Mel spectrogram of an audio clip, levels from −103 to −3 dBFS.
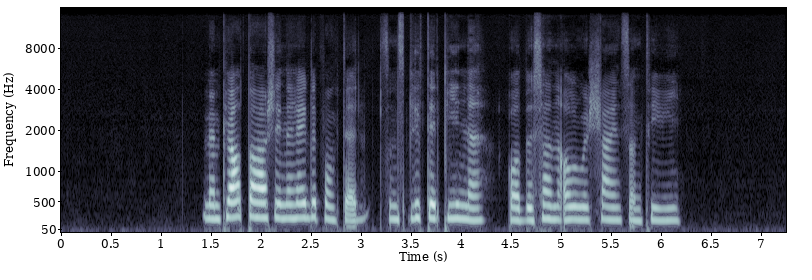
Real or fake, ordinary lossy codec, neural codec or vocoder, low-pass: fake; none; codec, 44.1 kHz, 2.6 kbps, SNAC; 14.4 kHz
